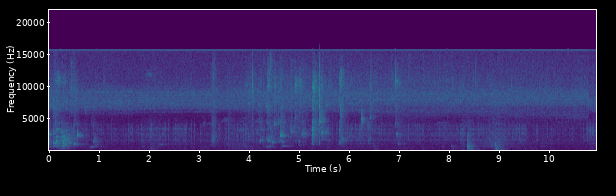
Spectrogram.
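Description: Liquid glaze sloshing in a plastic bucket as a wooden stick stirs it and a bisque-fired bowl is dipped in and lifted out, with small drips falling back into the bucket. Two louder splashes come near the end.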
